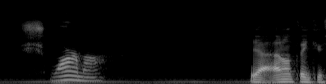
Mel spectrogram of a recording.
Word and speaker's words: shawarma: Yeah, I mean, that's how it's in Arabic. Shawarma.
